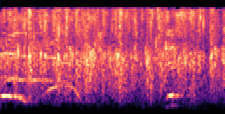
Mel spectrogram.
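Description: A crowd applauds steadily for a young man in the audience, a dense wash of clapping that holds at an even level throughout, with a couple of brief whoops and cheers rising above it near the start and again later.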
